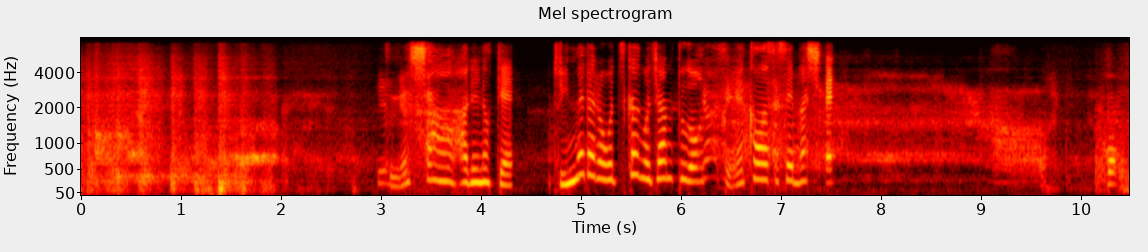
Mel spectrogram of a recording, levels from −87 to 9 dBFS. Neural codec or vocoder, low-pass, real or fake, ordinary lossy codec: codec, 16 kHz, 0.8 kbps, ZipCodec; 7.2 kHz; fake; Opus, 64 kbps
